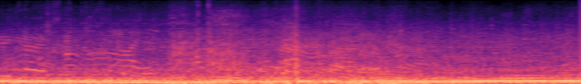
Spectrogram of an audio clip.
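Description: Demolition derby car engines running at idle, a steady low drone that lifts slightly in pitch near the end, with faint voices over it.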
